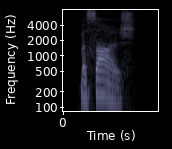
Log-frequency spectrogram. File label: "massage", spelling voice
